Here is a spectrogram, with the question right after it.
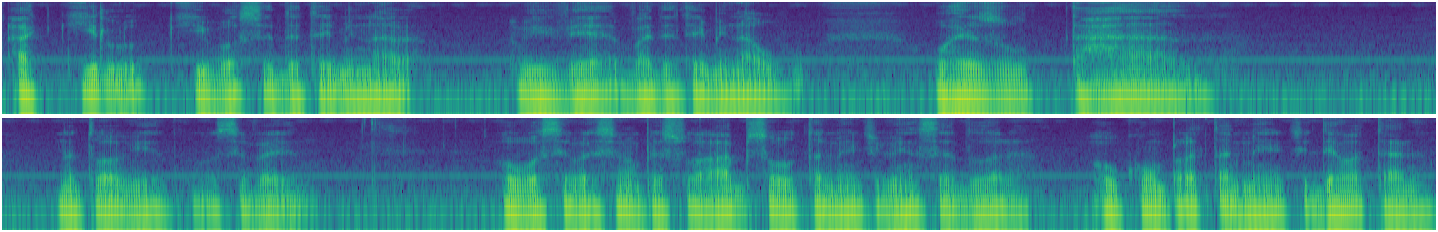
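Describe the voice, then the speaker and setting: A soft-spoken man talks at a fairly slow pace with a very deep, low pitch, ordinary pitch variation and very even loudness. Long, frequent pauses break up his speech, and there is noticeable background noise. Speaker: pastor. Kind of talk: sermon. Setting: early morning at home.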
